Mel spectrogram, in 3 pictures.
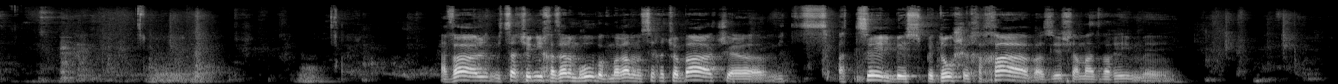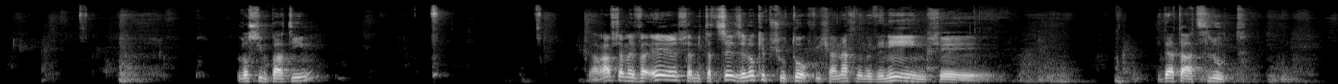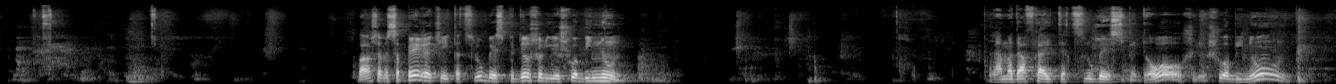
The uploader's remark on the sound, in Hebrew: הוקלט בישיבת שדרות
